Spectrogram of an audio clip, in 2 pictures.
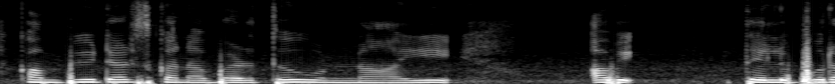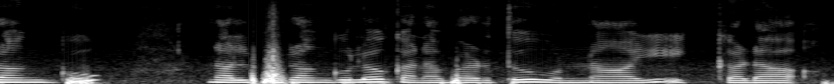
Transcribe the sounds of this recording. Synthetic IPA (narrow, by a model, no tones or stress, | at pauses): kɐmpjuːʈɐɾskɐnɐbɐɽut̪uːnːaːji | ɐʋi | t̪e̞lupuɾɐŋɡu | nɐlupuɾɐŋɡulo̞ːkɐnɐbɐɽut̪uːnːaːjiːkːɐɽɐ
